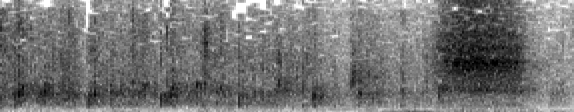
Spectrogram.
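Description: An audience claps steadily for a man who has just broken things up on a table with a hammer, a dense, continuous patter of many hands at a fairly loud, even level throughout, with no voices standing out.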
